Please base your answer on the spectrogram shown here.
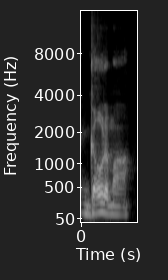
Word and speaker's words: Gautama: Like Gautama is pronounced like in Sanskrit, like English in transliterated in English it'd be Gautama, whereas in Pali it's Gotama. But the Burmese pronounce the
